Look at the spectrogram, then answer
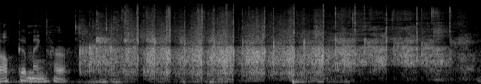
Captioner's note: audience applauds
